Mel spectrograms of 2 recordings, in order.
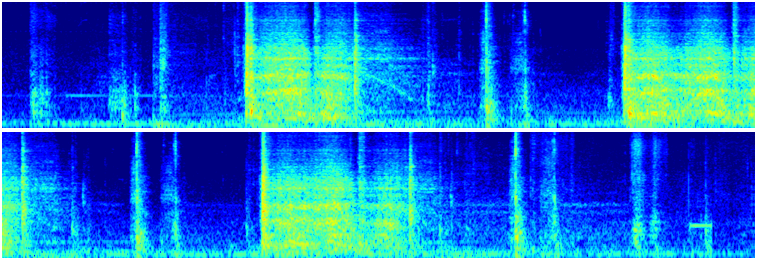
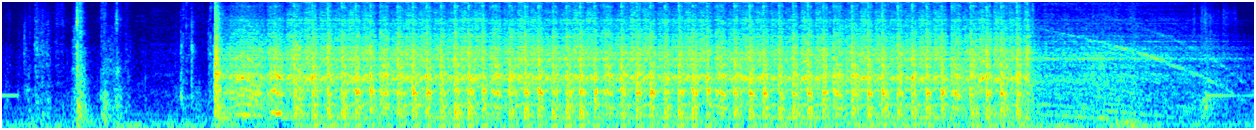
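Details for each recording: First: Pickup engine cranking three times on a portable jump-starter battery pack: slow and labored each time, never catching; the cranking is compared between two jump packs of different capacity. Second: Pickup engine cranked with a portable jump starter pack: fast, even cranking about three and a half beats a second for over five seconds; strong normal cranking.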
